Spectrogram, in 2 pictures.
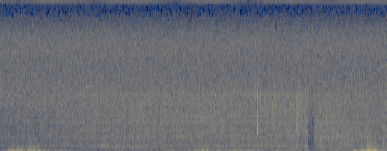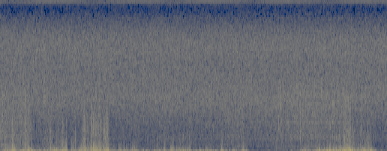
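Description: Wind buffeting the microphone in irregular gusts, a low rumble that dies down briefly about a second in and again near the end.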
